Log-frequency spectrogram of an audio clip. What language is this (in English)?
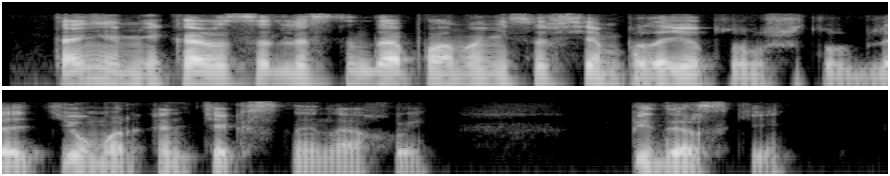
Russian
